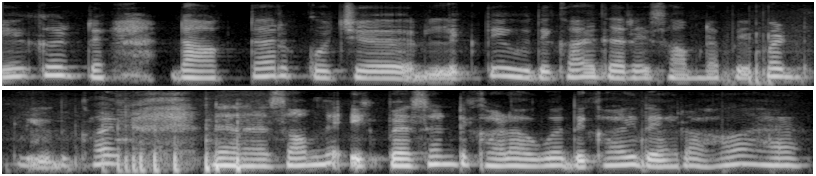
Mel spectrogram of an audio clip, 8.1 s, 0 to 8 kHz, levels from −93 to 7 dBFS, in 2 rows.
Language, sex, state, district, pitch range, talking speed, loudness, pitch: Hindi, female, Maharashtra, Chandrapur, 205-245 Hz, 200 wpm, -19 LUFS, 215 Hz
